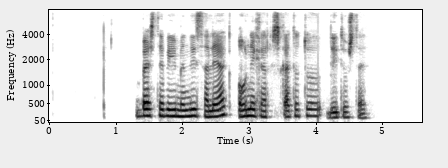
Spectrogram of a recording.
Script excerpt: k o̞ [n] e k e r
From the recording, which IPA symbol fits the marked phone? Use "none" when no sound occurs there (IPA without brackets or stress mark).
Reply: n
